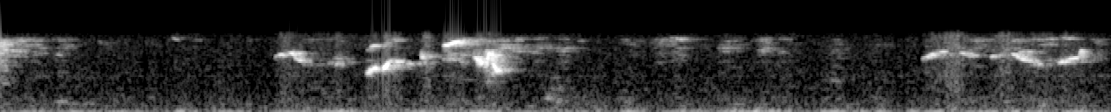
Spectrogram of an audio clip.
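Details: Fainter bursts of twisting whistles and chattery notes from the dark wulung Oriental magpie-robin, delivered in two short clusters separated by a quiet pause over a low background hum.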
